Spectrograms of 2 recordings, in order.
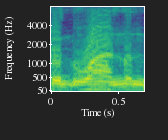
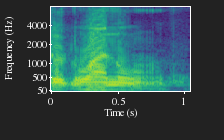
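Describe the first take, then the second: First: The word ends with an added n sound. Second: The word ends on a plain u vowel. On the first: The speaker calls it wrong. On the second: The speaker calls it right.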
